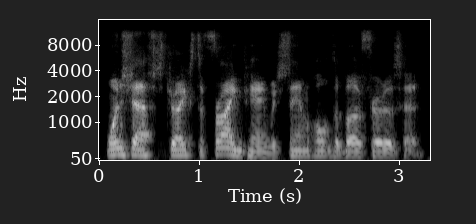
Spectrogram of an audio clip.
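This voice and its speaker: Guy reading out stage directions at a table read, medium pitch. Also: normal speed, bright, forceful tone. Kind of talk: scripted narration at a table read.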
